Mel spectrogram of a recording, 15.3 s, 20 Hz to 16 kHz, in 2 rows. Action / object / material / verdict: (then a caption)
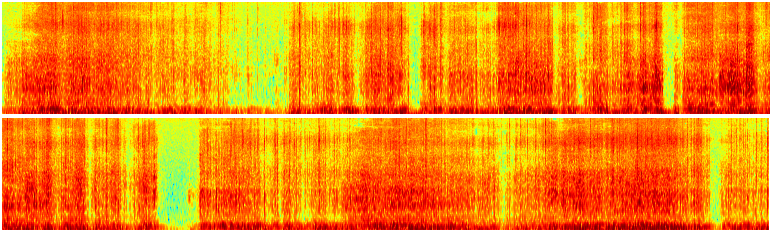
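scrape / foam microphone windscreen / foam / none. Long red nails of both hands scratch around the lower part of a black foam windscreen dome on a Blue Yeti Pro microphone. The result is a dense, continuous rough scratching and rustling with a heavy low-end rumble, with brief dips near 3 and 9.5 seconds.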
